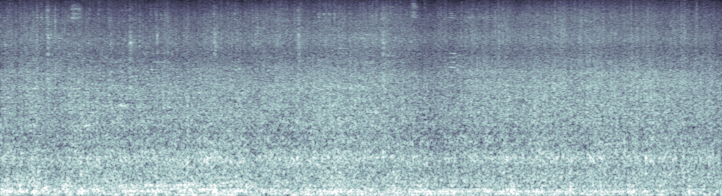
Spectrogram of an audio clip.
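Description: Heavy rain falling on the roof and windshield of a moving Isuzu Crosswind, heard from inside the cabin as a steady hiss over the low rumble of the engine and road. It stays even throughout.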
